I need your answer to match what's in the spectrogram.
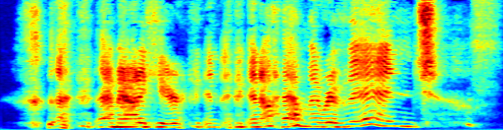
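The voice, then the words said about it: Sad, pathetic nerdy voice. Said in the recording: “in a sad, pathetic nerd voice”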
